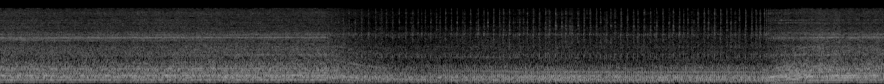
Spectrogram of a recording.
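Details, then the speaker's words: Garage-sale RedMax backpack leaf blower, two-stroke, run with air filter refitted: even buzz easing off then picking back up cleanly; runs okay with or without the air filter. "so it seems to be running okay with or without the air filter"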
